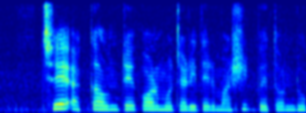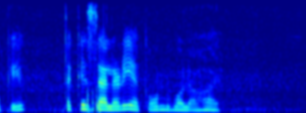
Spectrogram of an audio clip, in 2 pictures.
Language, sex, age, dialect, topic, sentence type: Bengali, female, 18-24, Standard Colloquial, banking, statement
